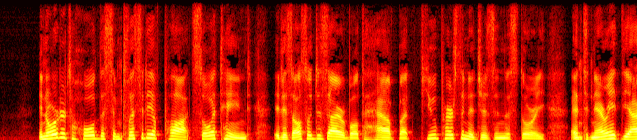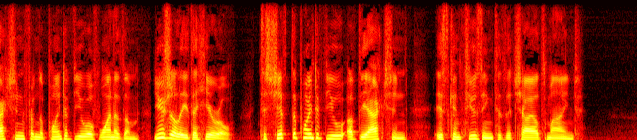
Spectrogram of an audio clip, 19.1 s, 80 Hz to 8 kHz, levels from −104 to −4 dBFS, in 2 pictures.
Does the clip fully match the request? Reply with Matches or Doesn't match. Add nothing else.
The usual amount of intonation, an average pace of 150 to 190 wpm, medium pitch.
Doesn't match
